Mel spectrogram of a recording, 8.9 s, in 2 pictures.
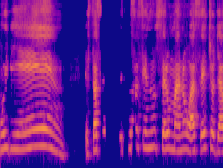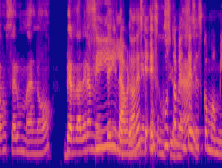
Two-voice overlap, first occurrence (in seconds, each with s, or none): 6.2 s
